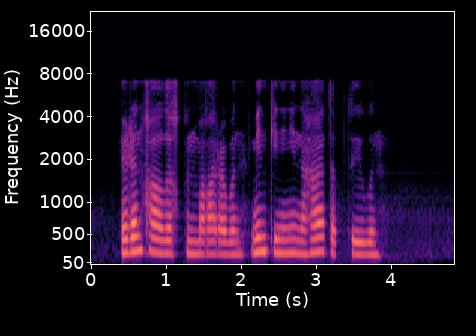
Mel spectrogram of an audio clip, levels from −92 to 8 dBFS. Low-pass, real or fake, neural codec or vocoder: 7.2 kHz; fake; codec, 24 kHz, 0.9 kbps, DualCodec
